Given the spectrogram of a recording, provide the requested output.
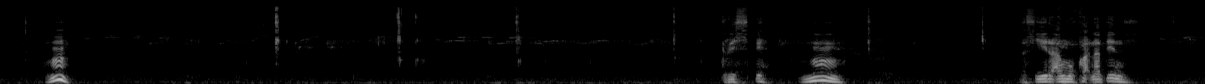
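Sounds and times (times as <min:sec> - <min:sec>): crunchy mango being chewed: 0:01.3 - 0:10.2, 0:11.6 - 0:12.0.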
